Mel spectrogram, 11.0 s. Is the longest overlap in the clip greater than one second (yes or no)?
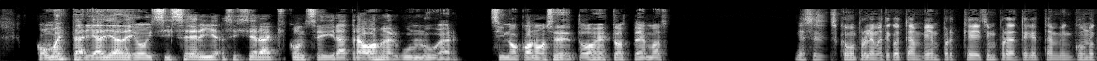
no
